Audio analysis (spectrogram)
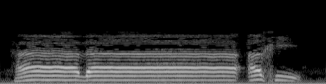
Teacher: فصورة الألف من كلمة هذا هي علامة المد، والهمزة من كلمة أخي هي سبب المد · Term: المد المنفصل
